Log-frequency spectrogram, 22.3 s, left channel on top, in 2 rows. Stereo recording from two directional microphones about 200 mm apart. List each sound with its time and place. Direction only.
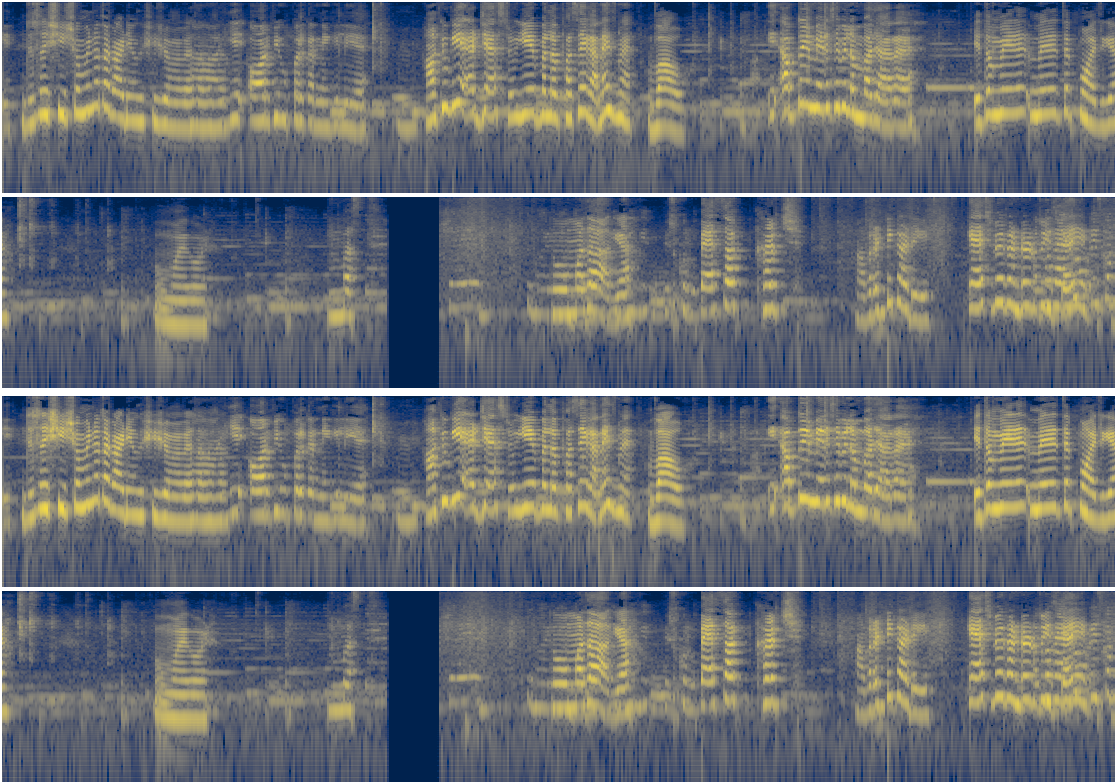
0.2 s a woman's voice: 5° left (ahead or behind)
2.2 s a woman's voice: 45° left (ahead or behind)
6.4 s a woman's voice: centre (ahead or behind)
7.6 s a woman's voice: 45° left (ahead or behind)
9.7 s a woman's voice: 5° left (ahead or behind)
12.6 s a woman's voice: centre (ahead or behind)
16.6 s a woman's voice: 5° right (ahead or behind)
